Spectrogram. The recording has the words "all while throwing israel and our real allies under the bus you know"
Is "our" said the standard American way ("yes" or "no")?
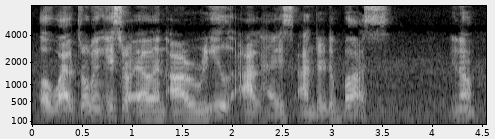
yes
